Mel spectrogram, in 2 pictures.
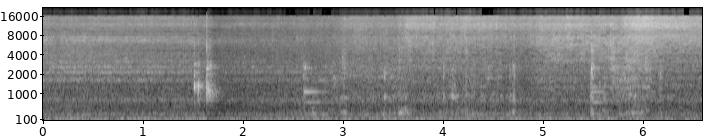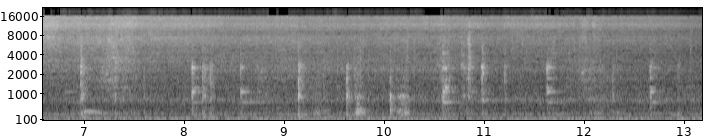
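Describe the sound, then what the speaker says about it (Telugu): Masala frying in a pan for dum biryani gives a constant close sizzle, with scattered ticks and scrapes of a spoon stirring throughout. "5 నిమిషాలు వేపిస్తానండి"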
